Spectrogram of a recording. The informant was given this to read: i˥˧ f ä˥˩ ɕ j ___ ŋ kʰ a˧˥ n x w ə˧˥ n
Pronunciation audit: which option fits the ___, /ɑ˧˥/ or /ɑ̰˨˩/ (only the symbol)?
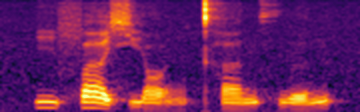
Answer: ɑ̰˨˩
